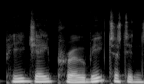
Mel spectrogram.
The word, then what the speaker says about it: Proby: Proby? Yes, that's how it's said. PJ Proby.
